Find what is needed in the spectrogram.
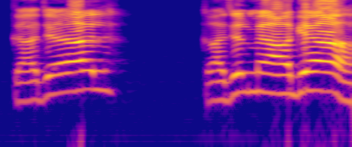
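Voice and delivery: loud cheerful call. Acted. Husband calls his wife on coming home, loud. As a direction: call her name from the door.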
